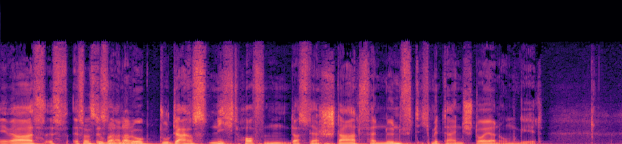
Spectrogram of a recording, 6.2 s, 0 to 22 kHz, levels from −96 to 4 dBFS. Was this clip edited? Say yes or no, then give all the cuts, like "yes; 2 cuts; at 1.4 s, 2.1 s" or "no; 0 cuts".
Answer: no; 0 cuts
